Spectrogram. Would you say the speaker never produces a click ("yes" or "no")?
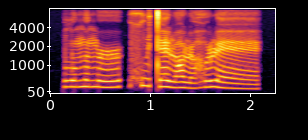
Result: yes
